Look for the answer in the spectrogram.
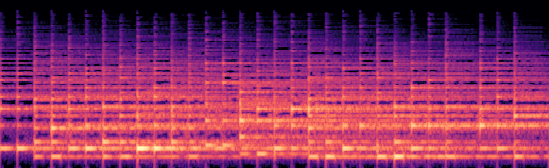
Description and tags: ambient flurry
synth, ambience, pad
